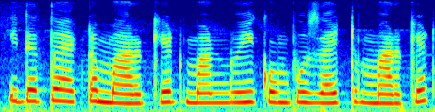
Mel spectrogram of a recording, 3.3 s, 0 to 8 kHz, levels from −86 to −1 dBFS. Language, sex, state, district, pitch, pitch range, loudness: Bengali, female, Tripura, West Tripura, 275 Hz, 255-290 Hz, -14 LUFS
